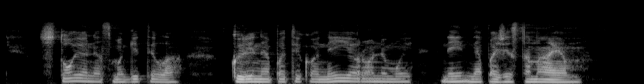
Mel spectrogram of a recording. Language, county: Lithuanian, Panevėžys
